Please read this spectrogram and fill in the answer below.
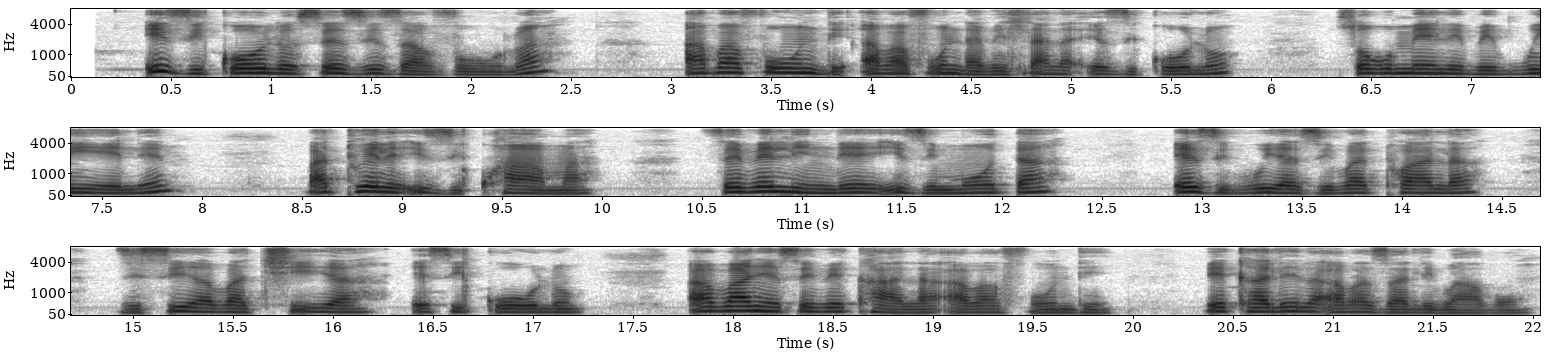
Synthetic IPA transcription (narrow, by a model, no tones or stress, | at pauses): iziɣɔlɔsezizavuːlwaː | βafundʱiʔaβafundʱaβɛɬa̰laʔeziɣɔlɔ | soɣumɛlɛβeβujɛːlɛ | βatʰwɛlɛʔizikʰwaːma | sɛβelindʱɛizimɔtʼa | eziβujaziβatʰwala | zisijaβat͡ʃʰʼija | esiɣɔːlɔ | a̰βaɲɛsɛβɛkʰala̰ʔa̰βafuːndʱi | βɛkʰalɛlaʔaβazaliβaːβɔ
